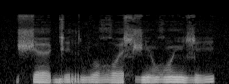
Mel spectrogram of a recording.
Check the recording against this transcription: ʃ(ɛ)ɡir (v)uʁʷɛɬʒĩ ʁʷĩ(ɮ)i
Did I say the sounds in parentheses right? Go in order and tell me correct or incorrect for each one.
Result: correct, correct, correct

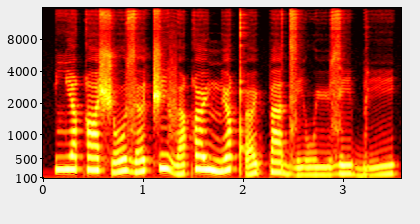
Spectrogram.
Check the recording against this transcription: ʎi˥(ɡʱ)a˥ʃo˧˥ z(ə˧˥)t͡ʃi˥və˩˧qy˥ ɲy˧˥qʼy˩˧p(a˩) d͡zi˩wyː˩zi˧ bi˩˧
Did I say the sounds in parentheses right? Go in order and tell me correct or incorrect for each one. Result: incorrect, correct, incorrect

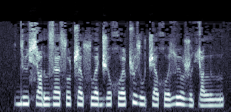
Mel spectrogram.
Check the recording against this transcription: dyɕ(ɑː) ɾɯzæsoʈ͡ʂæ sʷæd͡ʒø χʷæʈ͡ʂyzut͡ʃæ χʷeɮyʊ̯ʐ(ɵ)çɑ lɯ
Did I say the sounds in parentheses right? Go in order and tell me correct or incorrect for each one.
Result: incorrect, incorrect

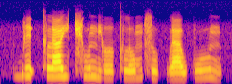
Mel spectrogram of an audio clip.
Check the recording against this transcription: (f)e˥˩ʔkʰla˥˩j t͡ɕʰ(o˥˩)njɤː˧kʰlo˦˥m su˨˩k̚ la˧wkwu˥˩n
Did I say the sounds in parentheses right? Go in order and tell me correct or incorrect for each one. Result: incorrect, incorrect

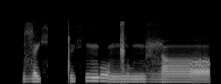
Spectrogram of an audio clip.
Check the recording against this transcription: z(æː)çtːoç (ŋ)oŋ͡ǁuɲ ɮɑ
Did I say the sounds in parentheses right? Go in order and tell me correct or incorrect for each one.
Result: incorrect, correct

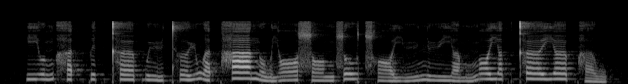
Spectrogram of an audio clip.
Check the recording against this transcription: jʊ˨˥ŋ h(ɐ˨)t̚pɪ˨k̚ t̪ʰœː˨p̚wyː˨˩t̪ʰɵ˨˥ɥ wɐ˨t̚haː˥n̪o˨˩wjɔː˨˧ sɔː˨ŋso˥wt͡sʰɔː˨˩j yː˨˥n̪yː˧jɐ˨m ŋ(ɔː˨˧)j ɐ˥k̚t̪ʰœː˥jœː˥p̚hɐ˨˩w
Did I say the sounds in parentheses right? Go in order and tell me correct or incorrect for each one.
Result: correct, incorrect

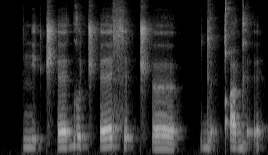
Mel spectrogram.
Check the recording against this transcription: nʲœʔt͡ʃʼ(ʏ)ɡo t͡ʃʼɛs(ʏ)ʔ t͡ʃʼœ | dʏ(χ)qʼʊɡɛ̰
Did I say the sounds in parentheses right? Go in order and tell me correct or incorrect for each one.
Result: incorrect, incorrect, incorrect

